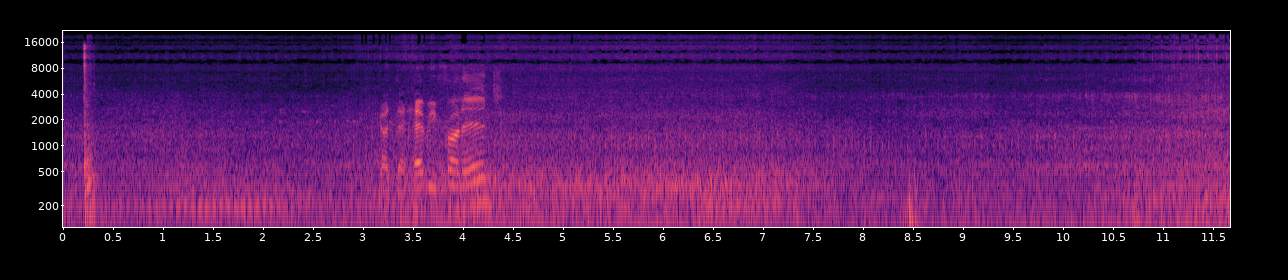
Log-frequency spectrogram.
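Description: A 2007 Mack CTP713B dump truck's engine idles with a steady low rumble throughout, someone talking over it and a brief squeaky sound partway through.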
